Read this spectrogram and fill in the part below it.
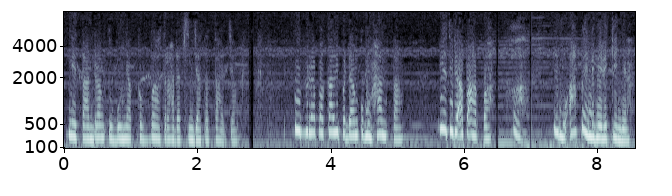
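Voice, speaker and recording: A headstrong wounded warrior, old radio drama. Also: female voice, on the high side, lively intonation, brisk. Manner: impatient, headstrong, bantering. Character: stubborn wounded young woman warrior. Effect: old radio drama recording. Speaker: Tri Andiani, a radio drama character. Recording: dull lo-fi old radio drama recording with faint music.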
